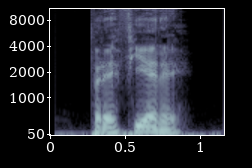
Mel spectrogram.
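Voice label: she prefers, Spanish, male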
